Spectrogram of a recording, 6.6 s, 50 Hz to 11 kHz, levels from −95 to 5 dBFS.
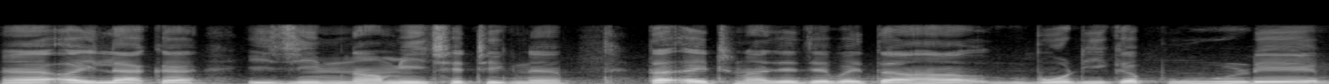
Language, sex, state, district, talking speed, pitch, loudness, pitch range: Maithili, male, Bihar, Madhepura, 170 wpm, 145 Hz, -16 LUFS, 140-160 Hz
